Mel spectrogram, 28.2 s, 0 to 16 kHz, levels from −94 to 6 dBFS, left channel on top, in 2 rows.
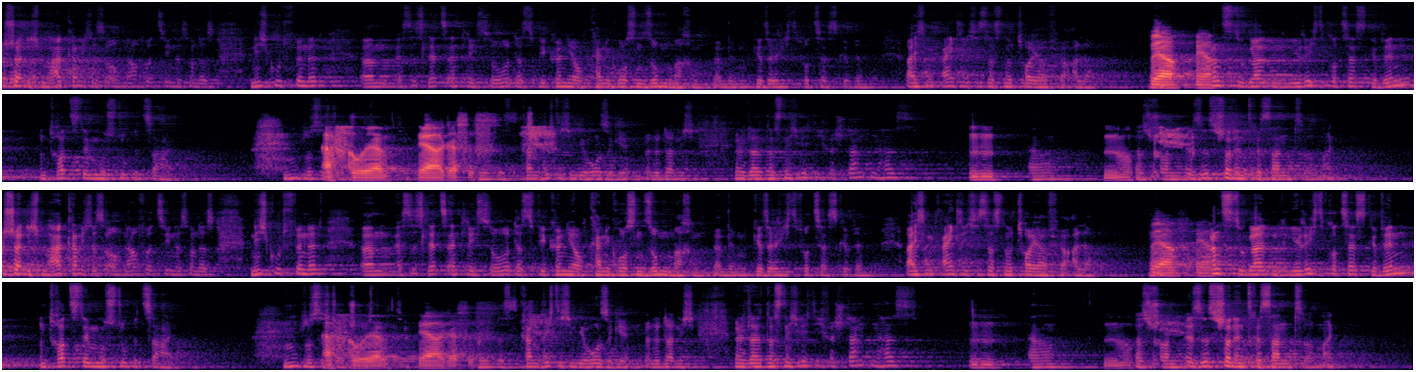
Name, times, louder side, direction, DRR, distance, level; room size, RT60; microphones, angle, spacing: voice 1, 0.0-10.9 11.5-11.7 12.1-14.1 14.5-15.9 16.9-17.8 18.9-23.2 24.4-24.7 25.4-27.5, right 3 dB, 50° right, 9 dB, 1.2 m, -39 dB
voice 2, 11.5-12.1 16.7-16.9 17.3-18.0 18.3-19.0 19.4-19.5 23.8-24.1 25.1-25.9, left 7 dB, 80° left, 17 dB, 0.6 m, -30 dB
28.0 x 24.0 x 6.1 m, 2.1 s
head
